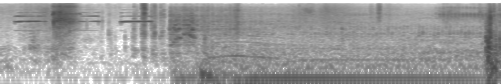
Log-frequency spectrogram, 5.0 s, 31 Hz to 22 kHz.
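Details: Mitsubishi Pajero 2 (1991-1997) with 4D56 diesel, balance shafts removed: dash chimes, then it starts and settles into a heavy, droning idle with a coarse rumble and shaking, apparently cooled down.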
